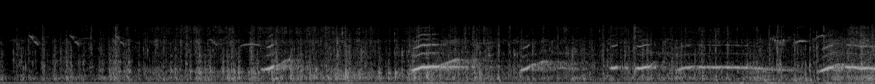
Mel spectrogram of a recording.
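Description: Forest bird calls from a film soundtrack: a string of calls that each scoop upward and then hold a steady note. They come more often after the first few seconds, and the last call, near the end, is long and slowly falling.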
